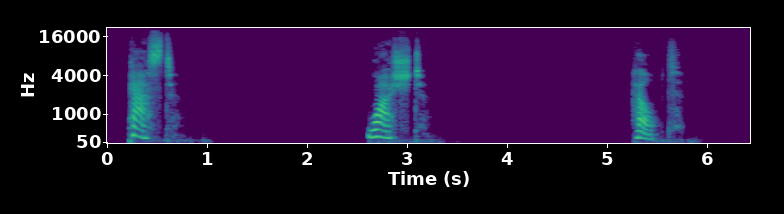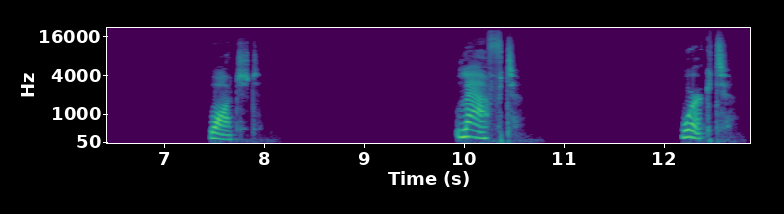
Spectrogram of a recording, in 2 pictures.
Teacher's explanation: If the last letter of the word ends in a voiceless consonant, the E is silent and the D is pronounced as T.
